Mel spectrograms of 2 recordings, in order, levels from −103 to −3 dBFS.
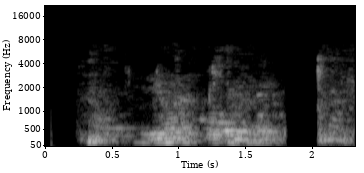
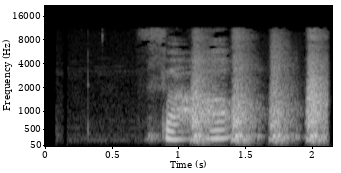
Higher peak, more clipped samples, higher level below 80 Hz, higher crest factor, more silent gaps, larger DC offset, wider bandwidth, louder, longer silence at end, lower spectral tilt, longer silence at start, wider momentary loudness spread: second, -26 dBFS vs -14 dBFS; neither; about the same, -80 dBFS vs -82 dBFS; about the same, 16 dB vs 20 dB; first, 1.81-2.03 s vs none; neither; second, 6.8 kHz vs 11.5 kHz; second, -44 LUFS vs -31 LUFS; about the same, 0 s vs 0.05 s; first, -7.5 dB/octave vs -3.5 dB/octave; second, 0.25 s vs 0.75 s; first, 12 LU vs 7 LU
